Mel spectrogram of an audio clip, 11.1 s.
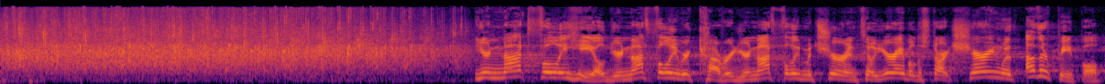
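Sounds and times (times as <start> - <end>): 
crowd applauding: 0.0 - 4.8
speech: 4.7 - 11.0.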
